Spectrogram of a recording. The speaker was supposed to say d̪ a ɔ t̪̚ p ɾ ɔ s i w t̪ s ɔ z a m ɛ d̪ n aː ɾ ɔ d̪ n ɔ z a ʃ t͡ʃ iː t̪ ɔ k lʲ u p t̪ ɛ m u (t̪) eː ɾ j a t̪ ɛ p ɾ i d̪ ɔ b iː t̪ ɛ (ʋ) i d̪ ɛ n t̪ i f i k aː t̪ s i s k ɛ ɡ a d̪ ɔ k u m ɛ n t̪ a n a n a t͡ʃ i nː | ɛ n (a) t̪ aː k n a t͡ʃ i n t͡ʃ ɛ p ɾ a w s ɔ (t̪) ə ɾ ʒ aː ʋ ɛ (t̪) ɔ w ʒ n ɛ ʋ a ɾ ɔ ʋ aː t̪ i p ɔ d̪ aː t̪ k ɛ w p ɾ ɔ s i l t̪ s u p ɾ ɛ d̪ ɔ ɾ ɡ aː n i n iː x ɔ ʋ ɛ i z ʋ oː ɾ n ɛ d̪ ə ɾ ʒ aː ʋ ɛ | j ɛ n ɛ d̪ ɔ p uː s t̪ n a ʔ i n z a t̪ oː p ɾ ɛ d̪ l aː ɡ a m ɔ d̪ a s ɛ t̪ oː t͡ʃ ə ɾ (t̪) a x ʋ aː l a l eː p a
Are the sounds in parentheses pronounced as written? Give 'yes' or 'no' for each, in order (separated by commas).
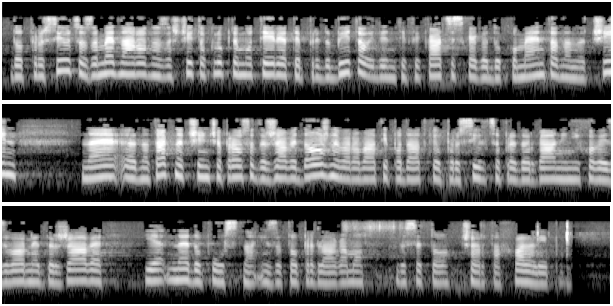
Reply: yes, no, yes, no, no, yes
